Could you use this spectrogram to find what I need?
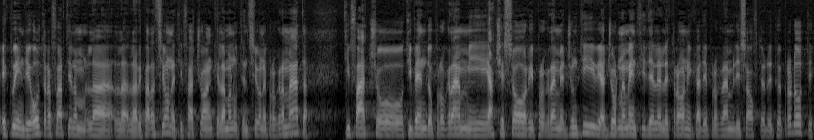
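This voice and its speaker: Fairly high in pitch, a man speaks at a fairly quick pace in a monotone, flat delivery. The background is quiet. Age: 50s. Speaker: business executive; speaker. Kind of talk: conference talk.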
